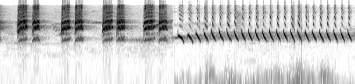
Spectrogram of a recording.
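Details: A white-rumped shama in full song, calling a rival. Four loud, spaced double chirps come first, then a fast, even trill of buzzy, upswept notes that runs to the end.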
